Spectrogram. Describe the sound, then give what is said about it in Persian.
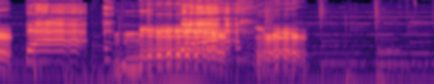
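Sheep bleat in a couple of long, quavering, nasal cries that are fairly loud, with short voice-like sounds before and after. “خب گوسفند چه صدایی در میاره؟”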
